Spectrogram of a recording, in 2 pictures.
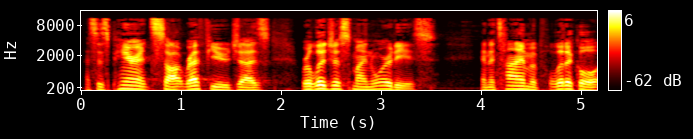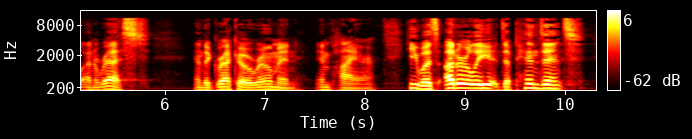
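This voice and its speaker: A man delivers a sermon in a big church, his voice ringing with long reverb. He speaks slowly and deliberately in short phrases, on the higher side for a man. There is a playful touch to how he addresses his listeners. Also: a bit bright. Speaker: preacher, priest. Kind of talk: Christmas Eve sermon from the pulpit. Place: large church. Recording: echoey hall with long reverb.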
